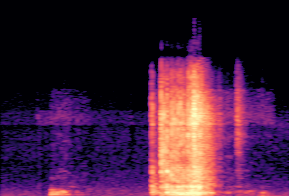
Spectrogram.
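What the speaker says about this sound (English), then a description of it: "shuffle these cards up so we can increase our randomness" A short riffle of playing cards, then a longer, louder burst of cards being shuffled and bridged together, heard up close.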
